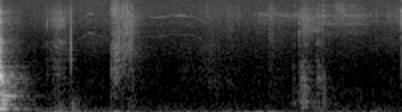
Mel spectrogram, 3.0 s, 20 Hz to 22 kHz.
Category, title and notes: Sound effects > Other mechanisms, engines, machines
Handsaw Oneshot Metal Foley 18
foley, fx, handsaw, hit, household, metal, metallic, perc, percussion, plank, saw, sfx, shop, smack, tool, twang, twangy, vibe, vibration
